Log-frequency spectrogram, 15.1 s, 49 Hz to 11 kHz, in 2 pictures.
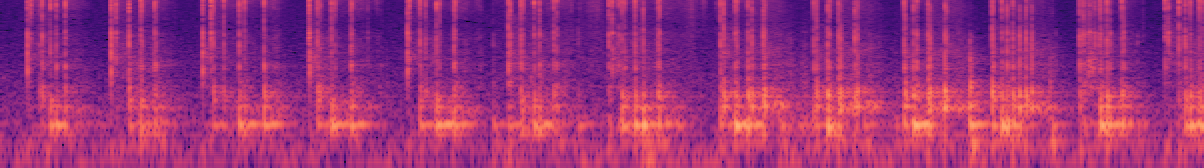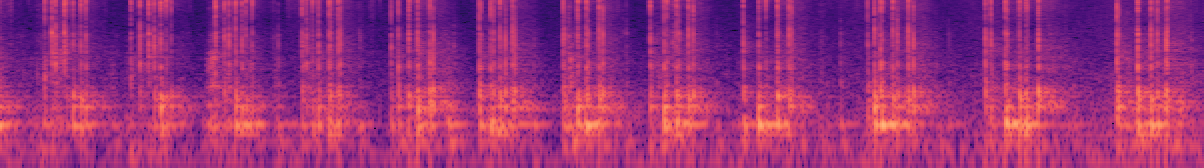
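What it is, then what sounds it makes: Plastic cosmetic tube tapped with nails. Long fingernails on both hands tap rapidly on the front of a white plastic styling gel tube, which is filled with gel and stands upright on its cap. The result is quick bursts of light, crisp clicks with a bright edge and a faint hollow tone around 200 Hz. The bursts come in uneven clusters throughout.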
